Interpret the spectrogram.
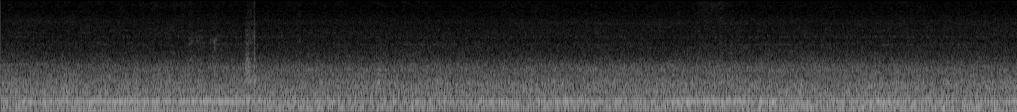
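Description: Standing trains idling at the platform: a steady, continuous engine drone with a low hum, and a single short click about three seconds in.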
